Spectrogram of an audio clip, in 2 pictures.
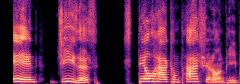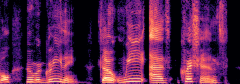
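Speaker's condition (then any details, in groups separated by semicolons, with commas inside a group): Cerebral palsy; from birth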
